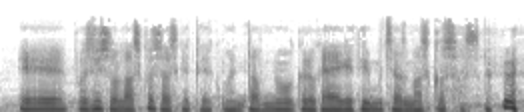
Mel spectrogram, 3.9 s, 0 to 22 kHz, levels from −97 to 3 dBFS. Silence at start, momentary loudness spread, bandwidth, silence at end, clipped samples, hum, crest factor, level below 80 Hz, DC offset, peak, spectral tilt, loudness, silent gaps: 0.1 s; 6 LU; 11 kHz; 0 s; under 0.1%; none; 16 dB; -60 dBFS; under 0.1%; -16 dBFS; -6.5 dB/octave; -33 LUFS; none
